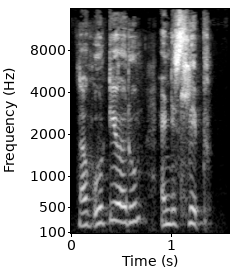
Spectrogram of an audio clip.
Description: sleep

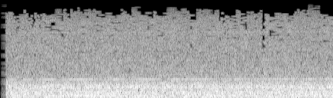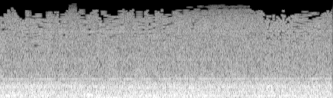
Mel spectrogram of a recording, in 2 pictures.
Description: background noise

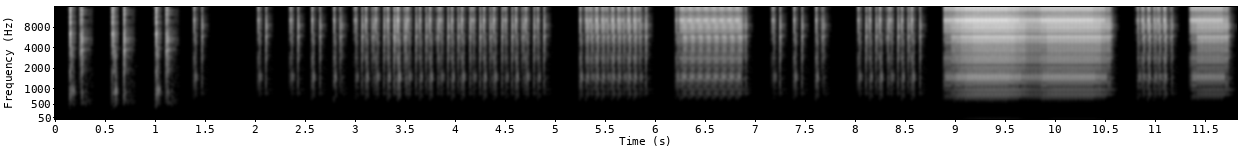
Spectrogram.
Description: fast mouse hehe

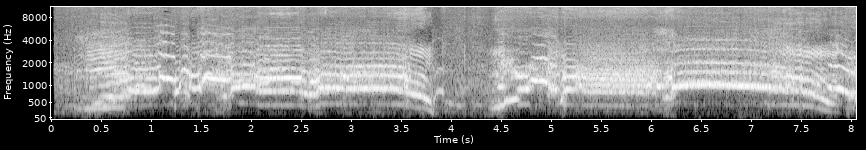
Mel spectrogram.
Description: man screaming while getting chased

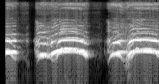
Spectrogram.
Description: bird kids

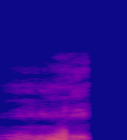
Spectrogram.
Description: backwards explosion

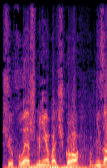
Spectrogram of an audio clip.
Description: goofy laugh

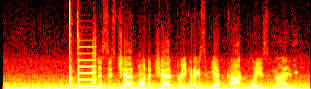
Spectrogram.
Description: yep plane

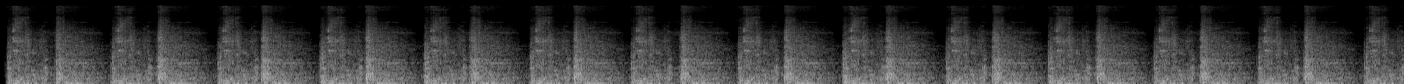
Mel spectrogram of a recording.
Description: rabbit footsteps; pumpkin

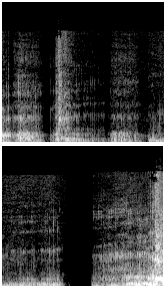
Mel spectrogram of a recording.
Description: lion roaring

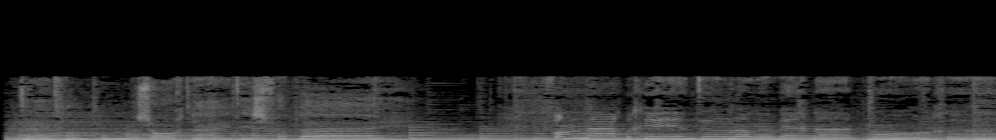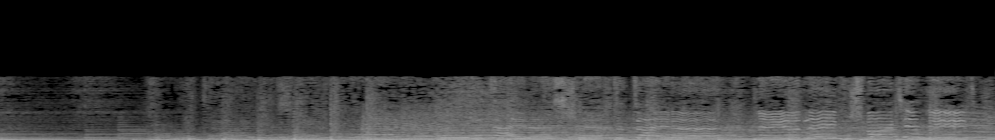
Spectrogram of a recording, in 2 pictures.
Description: tune; gtst

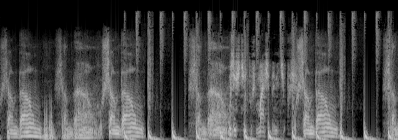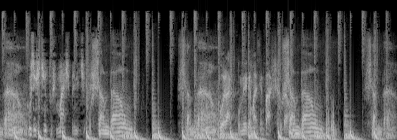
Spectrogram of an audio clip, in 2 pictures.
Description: funky

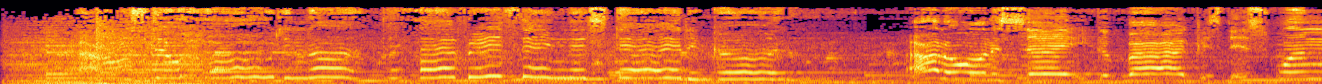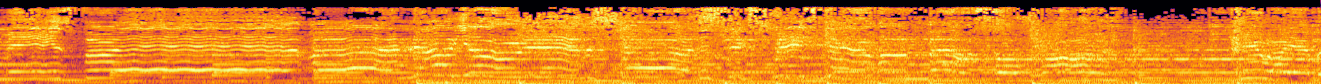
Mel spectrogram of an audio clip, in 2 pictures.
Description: disappointed song

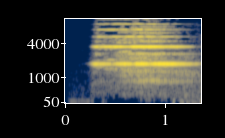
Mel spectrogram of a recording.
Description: spatial gate creaking

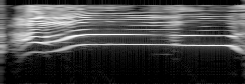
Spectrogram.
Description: howl

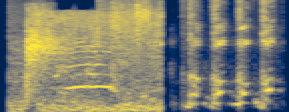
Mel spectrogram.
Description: slap

